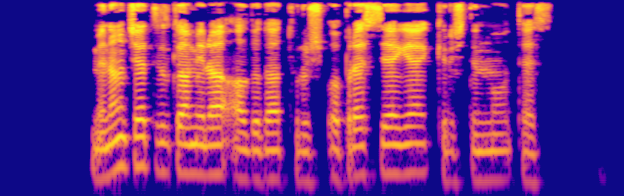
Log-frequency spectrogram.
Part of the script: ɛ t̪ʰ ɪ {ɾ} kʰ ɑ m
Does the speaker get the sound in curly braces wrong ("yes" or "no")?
yes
